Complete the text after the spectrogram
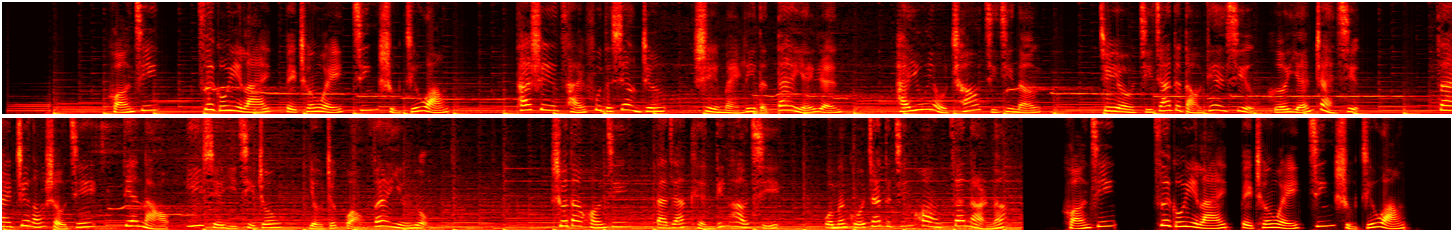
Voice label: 女-科普-【轻松语气】

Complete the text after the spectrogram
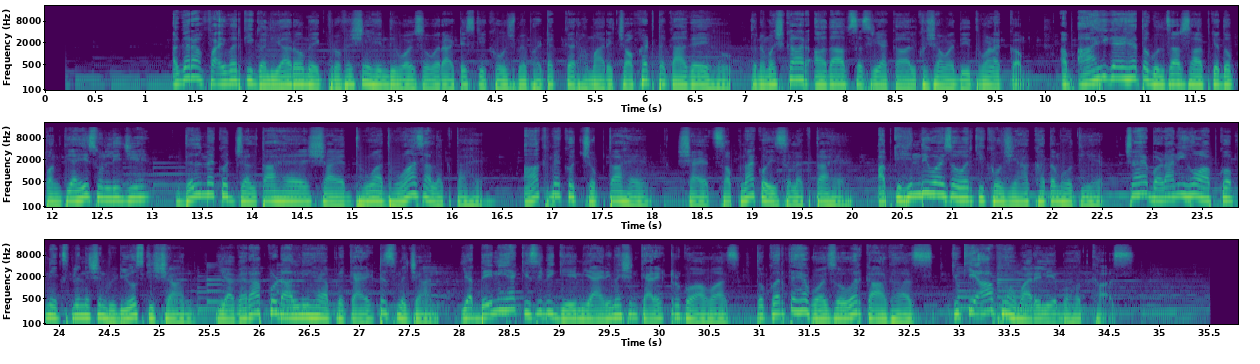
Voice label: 印地语男声

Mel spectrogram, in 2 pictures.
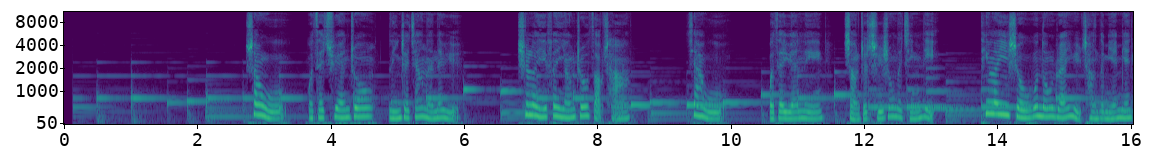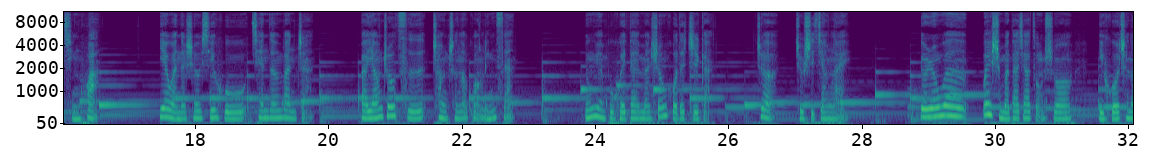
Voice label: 女, 抖音旁白, 年轻自然; 江南雨景; 素人自然

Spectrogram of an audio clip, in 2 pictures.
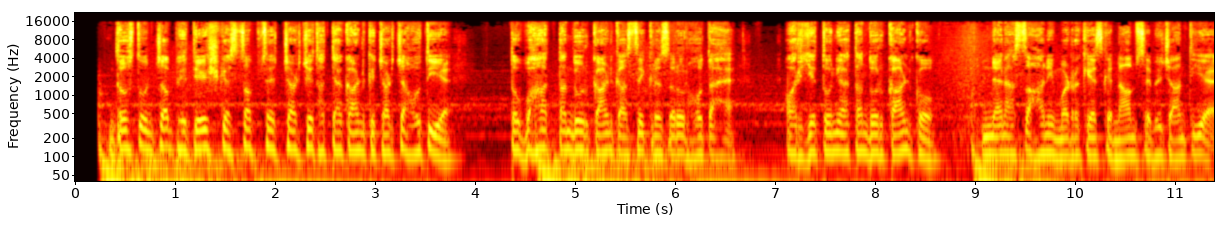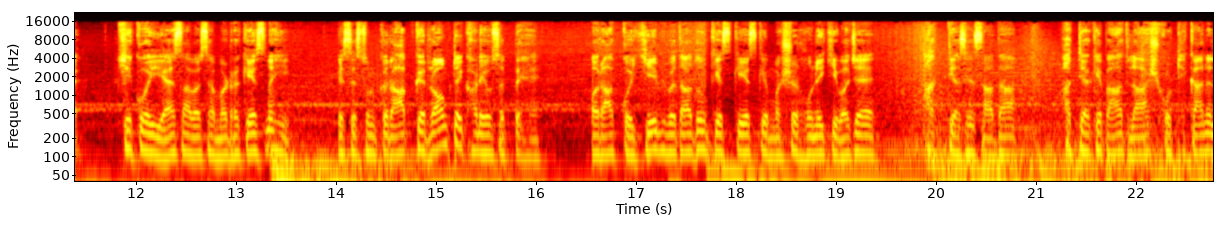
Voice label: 印地语男声

